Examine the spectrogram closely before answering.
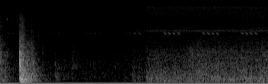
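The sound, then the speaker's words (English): A barred front gate is shut with a single sharp clank that dies away fast, leaving a faint steady hiss. “She hurries inside and he closes her front gate.”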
